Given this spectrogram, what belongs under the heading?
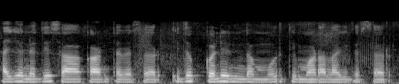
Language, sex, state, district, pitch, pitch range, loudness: Kannada, male, Karnataka, Koppal, 120 Hz, 115-130 Hz, -17 LUFS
